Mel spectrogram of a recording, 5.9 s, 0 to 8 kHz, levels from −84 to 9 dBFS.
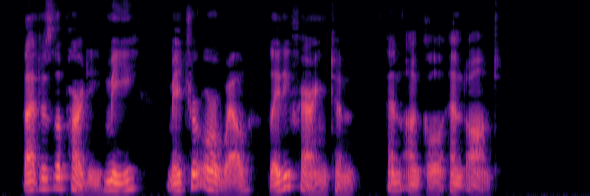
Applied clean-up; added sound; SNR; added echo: none; none; none; none.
